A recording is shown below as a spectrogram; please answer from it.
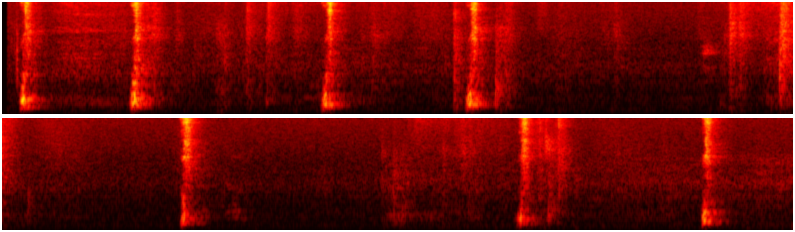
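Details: Four-month-old Miniature Pinscher puppy looking through a window and barking: short, sharp single barks repeated irregularly every one to two seconds, with quiet indoor background between them.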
